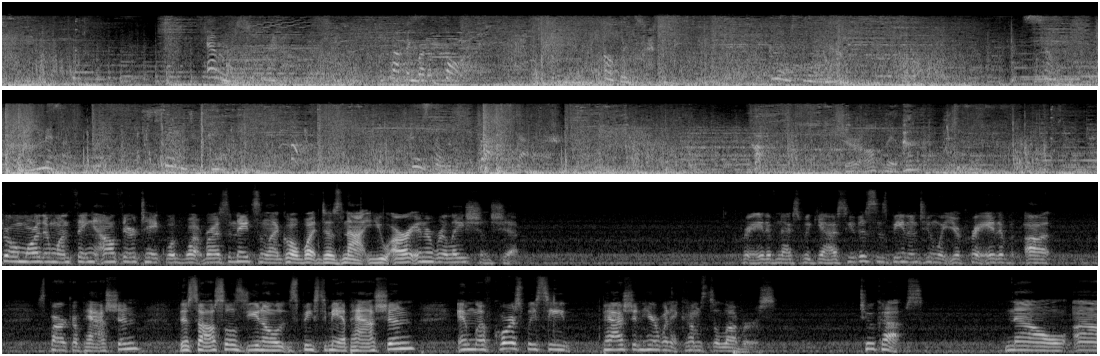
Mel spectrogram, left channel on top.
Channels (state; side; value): different; both; correlation 0.01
